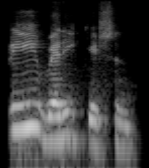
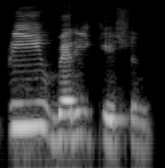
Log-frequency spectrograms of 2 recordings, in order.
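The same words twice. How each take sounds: First: Prevarication repeated slowly and clearly; slow model word. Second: Prevarication said slowly and clearly; slow model word. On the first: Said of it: "teacher repeats the word". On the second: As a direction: stretch out Prevarication for the class. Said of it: "teacher models the word". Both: Shown as a demonstration.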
